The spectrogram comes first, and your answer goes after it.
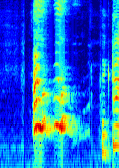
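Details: Anxious brown female Poodle in indoor foster care, rescued from a hoarding case in Mapo-gu and showing separation anxiety toward the man of the house: two short, tonal, voiced whines in quick succession, then brief further sounds.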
